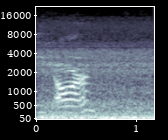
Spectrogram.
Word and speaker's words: Bossier: And a lot of people mispronounce Bossier because it's Bossier. And if you pronounce it the French spelling, it's Bossier.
